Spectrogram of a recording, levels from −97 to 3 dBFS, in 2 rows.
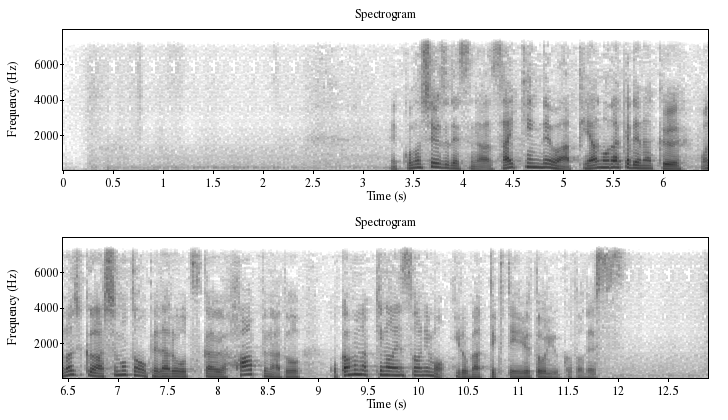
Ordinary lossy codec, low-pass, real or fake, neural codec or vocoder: none; 7.2 kHz; fake; codec, 16 kHz, 1.1 kbps, Voila-Tokenizer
